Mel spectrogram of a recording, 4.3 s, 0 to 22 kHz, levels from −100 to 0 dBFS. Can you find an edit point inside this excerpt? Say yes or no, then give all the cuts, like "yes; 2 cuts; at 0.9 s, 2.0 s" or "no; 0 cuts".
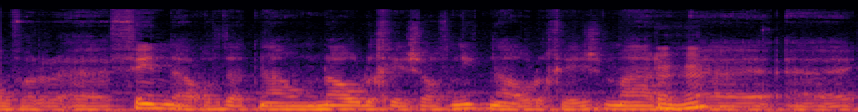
no; 0 cuts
